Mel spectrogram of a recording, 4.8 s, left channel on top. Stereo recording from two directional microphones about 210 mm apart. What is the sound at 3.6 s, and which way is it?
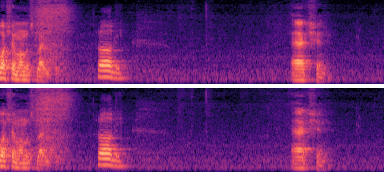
Speech, 45° left (ahead or behind).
